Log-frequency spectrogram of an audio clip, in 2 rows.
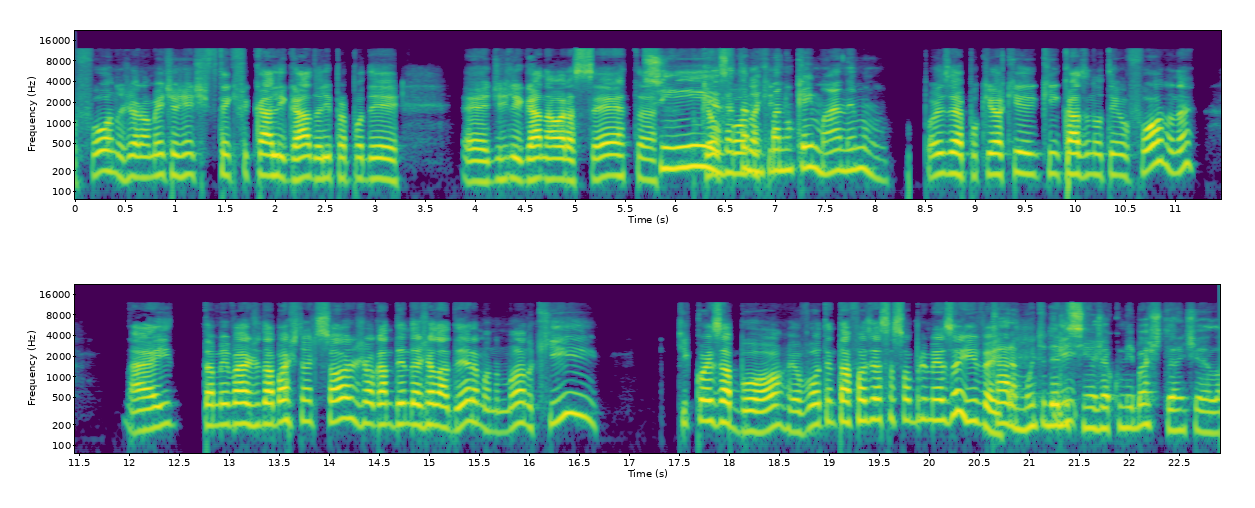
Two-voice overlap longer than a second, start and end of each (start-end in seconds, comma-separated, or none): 5.7-7.0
